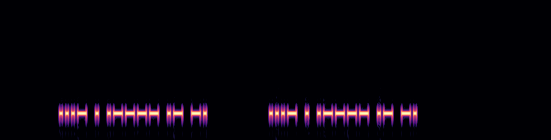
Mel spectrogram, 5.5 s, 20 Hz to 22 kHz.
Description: Morse code, heard as a keyed tone, about 40 wpm, 700 Hz. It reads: VE1AN VE1AN
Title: DXCC-100 Call Signs - 5 Characters - Repeated 2x - 40wpm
